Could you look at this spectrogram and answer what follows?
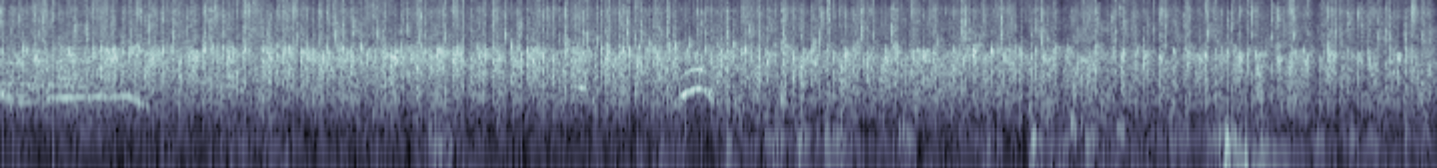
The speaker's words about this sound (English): Todd, they're trying to clap long enough for you to get your ass in your seat.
